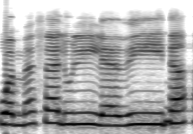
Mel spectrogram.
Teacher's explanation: لام کو ہم نے لام کے ساتھ ملا دینا ہے، حمزۃ الوصل ہمارا ڈراپ ہو جائے گا، وال باریک نرمی سے پڑھیں گے۔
